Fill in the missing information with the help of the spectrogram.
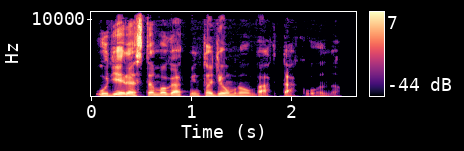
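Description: A man narrating a novel as an audiobook reader in a steady, expressive reading style. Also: mid-range voice, gravelly, dry recording.

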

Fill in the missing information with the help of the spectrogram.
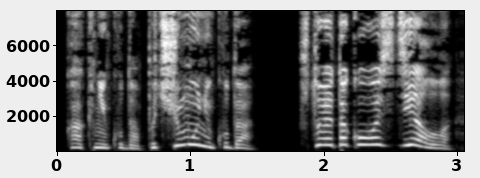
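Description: A woman voicing a rebellious teenage girl who protests in a high, tearful wail. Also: big pitch swings, quick pace, no room sound, clean studio sound. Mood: protesting.

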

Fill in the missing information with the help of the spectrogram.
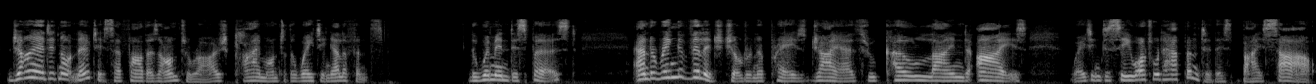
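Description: A woman's voice: fairly bright tone, husky, no echo. A woman narrating a storybook, raising her voice for the characters. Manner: voices characters with raised pitch. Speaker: audiobook narrator.

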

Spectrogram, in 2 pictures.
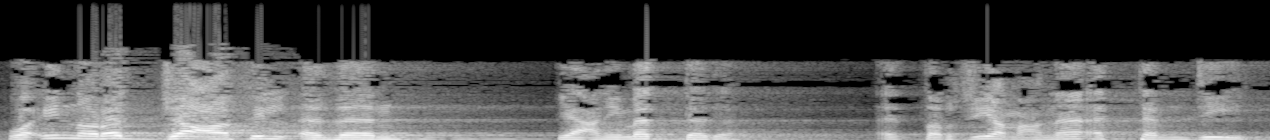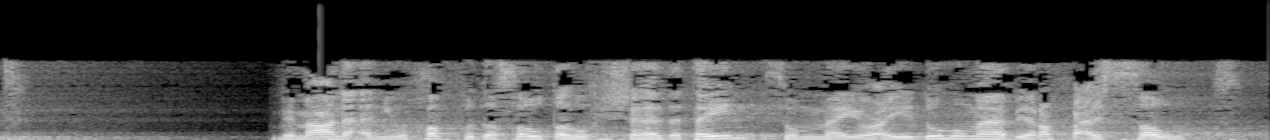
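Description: Man chanting and teaching, reverberant hall. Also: fairly high pitch. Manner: teaching in formal Arabic with colloquial asides, chanting examples slowly. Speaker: religious teacher. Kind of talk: religious lesson with chanted call to prayer. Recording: dull lo-fi audio with long hall reverb.

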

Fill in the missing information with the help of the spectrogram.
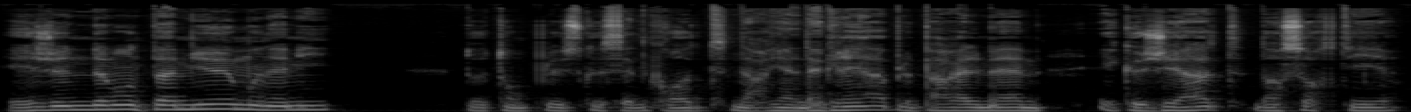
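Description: A man voicing a calm, good-humoured aristocrat in a read-aloud story, speaking with light, wry amusement. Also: lowish voice, moderate pace, close to an everyday voice. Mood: confiding.

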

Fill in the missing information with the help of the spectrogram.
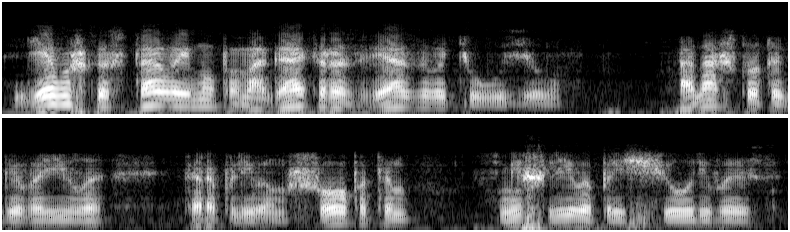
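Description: A deep, gravelly man reads a novel aloud for radio, measured yet expressive, with a pitch that rises and falls widely. The sound is narrow and tinny, like an old broadcast heard over a phone line. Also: dry recording. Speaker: narrator. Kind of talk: literary reading for radio.

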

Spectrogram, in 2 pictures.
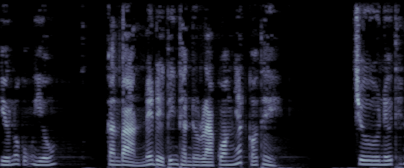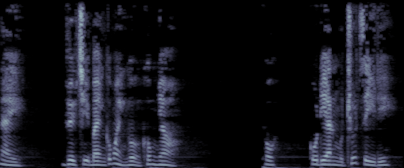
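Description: Tired sorry middle-aged guy in a storybook reading, woman doing him, mellow and dry. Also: lowish voice, moderate pace, pauses often, no echo, lightly acted. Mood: apologetic. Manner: tired, sighing, apologetic.

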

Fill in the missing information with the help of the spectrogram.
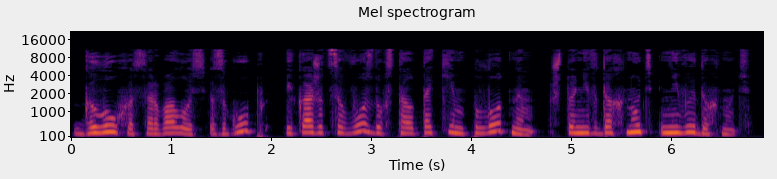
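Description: A woman reading a first-person audiobook in a measured, tense way. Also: medium pitch, warm tone, no room sound, studio quality. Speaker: audiobook narrator.

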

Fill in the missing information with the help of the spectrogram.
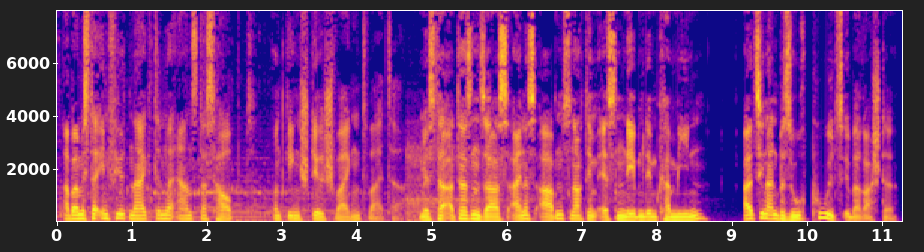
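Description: A man reading an audiobook in a measured, calm storytelling manner. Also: medium pitch. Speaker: audiobook narrator. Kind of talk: scripted narration.

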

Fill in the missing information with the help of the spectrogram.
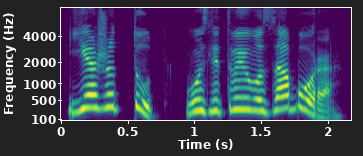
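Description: A woman's voice: sits high, very animated, normal speed, dry recording, clean studio sound, voice pushed up. A woman voicing an indignant female digit five scolding in an audiobook.

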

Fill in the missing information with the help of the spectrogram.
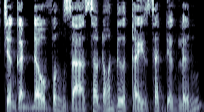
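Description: A man narrating a ghost story in a dramatic, expressive scripted style. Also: fairly low pitch, normal speed, slightly rough.

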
